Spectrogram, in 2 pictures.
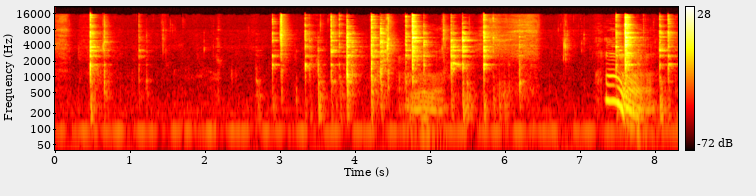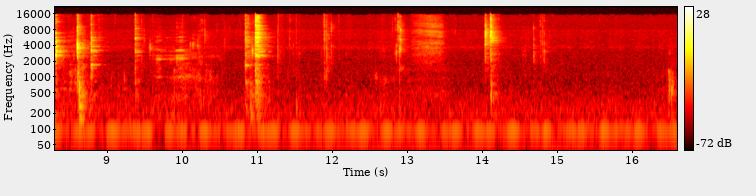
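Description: A metal spoon and fork clink and scrape against a foil tray and a glass dish while someone eats and chews, with a cluster of quick clinks in the first half. About seven and a half seconds in there is a short voiced sound from the eater, falling in pitch.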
